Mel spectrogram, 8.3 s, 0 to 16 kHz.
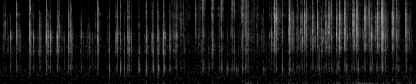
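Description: A handheld, hollow red plastic gamepad is held in both hands while fingertips and nails tap its shell and click its buttons. About 39 quick, bright, dry clicks and taps land in an irregular rhythm with almost no ring. They are soft at first and grow louder and denser in the last few seconds.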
